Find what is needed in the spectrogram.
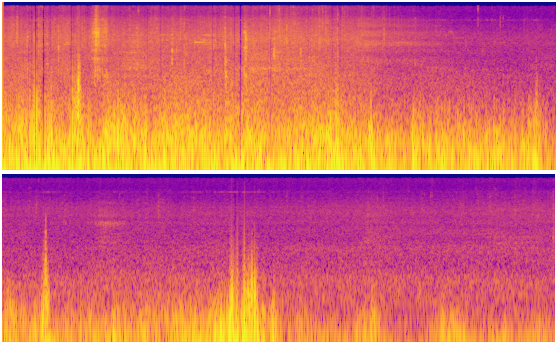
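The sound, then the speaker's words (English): Strong outdoor wind buffets the microphone in a narrow bottleneck, making a loud, continuous low rumble that swells and eases in gusts, with occasional sharp thumps and crackles. No talk. “Okay, had to kill the gain there. The wind is so bad.”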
